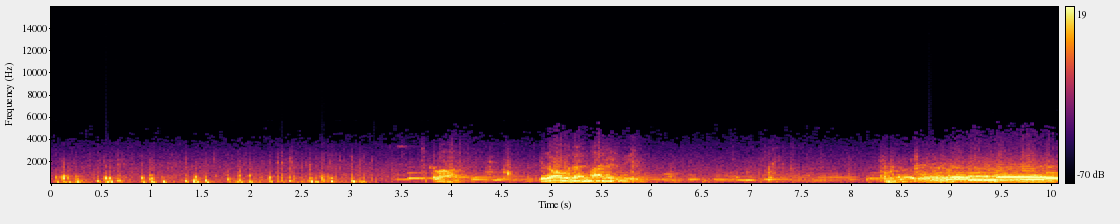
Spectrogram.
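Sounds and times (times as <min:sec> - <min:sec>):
horse hoofbeats clip-clopping: 0:00.0 - 0:03.3.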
